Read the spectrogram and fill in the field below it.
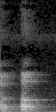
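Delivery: a quick, clipped short अ; teacher demonstrates the short vowel, one beat only. Shown as a demonstration. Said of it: "ह्रस्व स्वर कैसे बोला?".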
